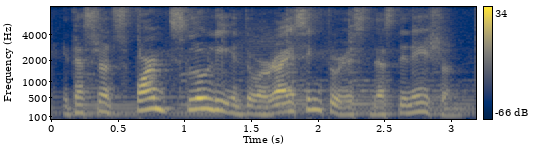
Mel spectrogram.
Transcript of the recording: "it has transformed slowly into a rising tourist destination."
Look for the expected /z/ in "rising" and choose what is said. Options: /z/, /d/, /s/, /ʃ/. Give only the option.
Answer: /s/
